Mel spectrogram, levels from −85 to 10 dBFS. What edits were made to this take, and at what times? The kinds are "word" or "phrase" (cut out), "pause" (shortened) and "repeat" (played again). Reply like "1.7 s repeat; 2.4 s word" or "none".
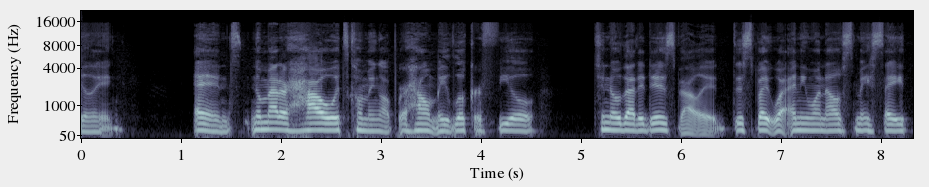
none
